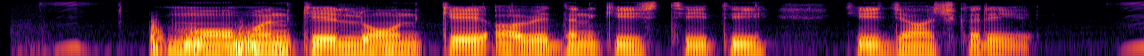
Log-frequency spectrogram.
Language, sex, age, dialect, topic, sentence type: Hindi, male, 18-24, Hindustani Malvi Khadi Boli, banking, statement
